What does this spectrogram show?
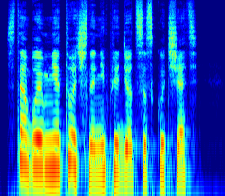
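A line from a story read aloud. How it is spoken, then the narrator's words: Speaking through laughter. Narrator (Russian): проговорил он сквозь смех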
